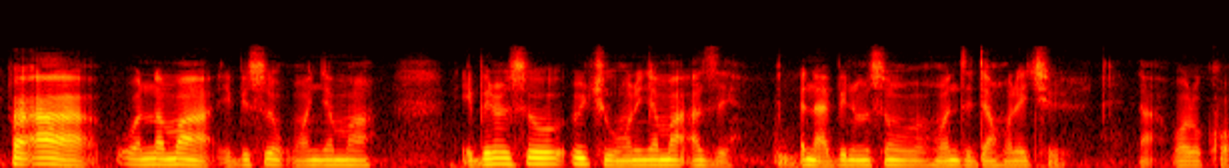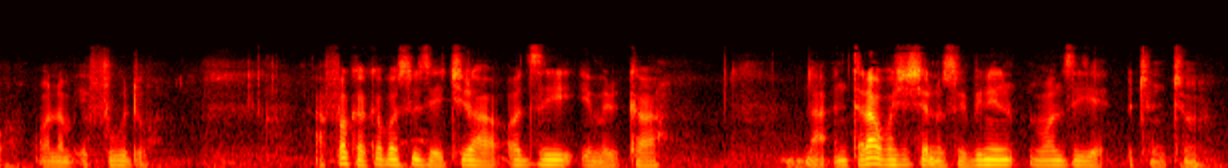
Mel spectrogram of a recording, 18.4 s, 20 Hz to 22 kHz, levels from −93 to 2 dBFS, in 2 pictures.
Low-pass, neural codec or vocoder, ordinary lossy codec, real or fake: 7.2 kHz; none; MP3, 48 kbps; real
